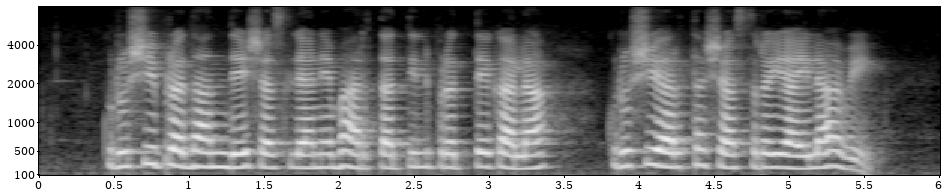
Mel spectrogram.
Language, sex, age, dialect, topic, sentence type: Marathi, female, 36-40, Standard Marathi, banking, statement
